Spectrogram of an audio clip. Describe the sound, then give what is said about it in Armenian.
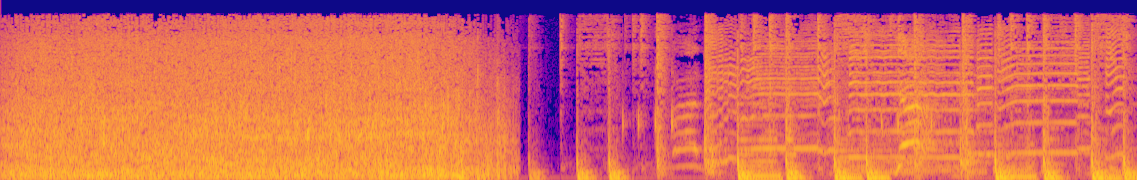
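An irrigation-fed stream in Lovers' Park, Yerevan, makes a steady, loud, broad rush of flowing water for about five seconds, then cuts off abruptly into other sounds. “Երևանի Սիրահարների այգին, որ վերաբացվել է Պողոսյան ընտանիքի միջոցներով, իր առաջին ամառն է վայելում, ոռոգման համակարգը գործում է, այգում նորից առուն է երգում։”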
